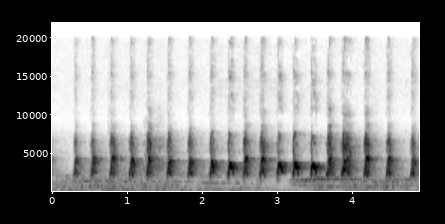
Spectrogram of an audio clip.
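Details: Vigorous cica jenggot singing, claimed to trigger stuck birds into voice: steady repeated sharp high chips, a little over two per second, with a faint low hum behind.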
